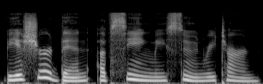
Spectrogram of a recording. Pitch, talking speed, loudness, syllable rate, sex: 190 Hz, 180 wpm, -18 LUFS, 4.4 syllables/s, female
